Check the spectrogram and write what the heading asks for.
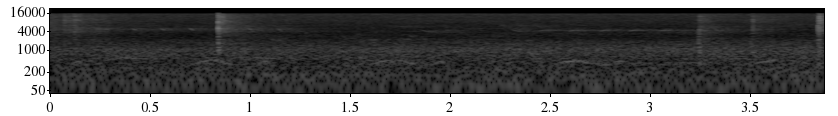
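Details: Stock dove fighting in summer, giving soft, low, hollow cooing notes that rise and fall, repeated several times over a steady low rumble, with a few sharp clicks.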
